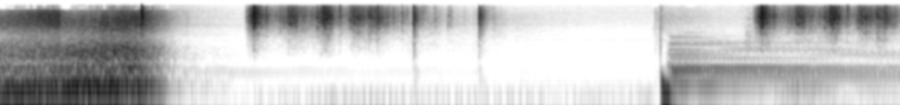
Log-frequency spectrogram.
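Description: Improvised experimental music: a loud swelling wash of processed sound breaks off about a second in, followed by sparse, dry rattling and scratching strokes from the leaves and branches of a plant played by hand. About four and a half seconds in, a low piano chord is struck and left ringing.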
